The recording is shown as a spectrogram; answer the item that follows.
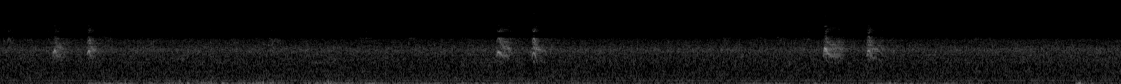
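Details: Red-bellied Woodpecker calling off camera at Decorah, 17 January 2013, 11:37, before a second woodpecker flies in: harsh, rolling calls in pairs, three times over about ten seconds, against a steady low hum.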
